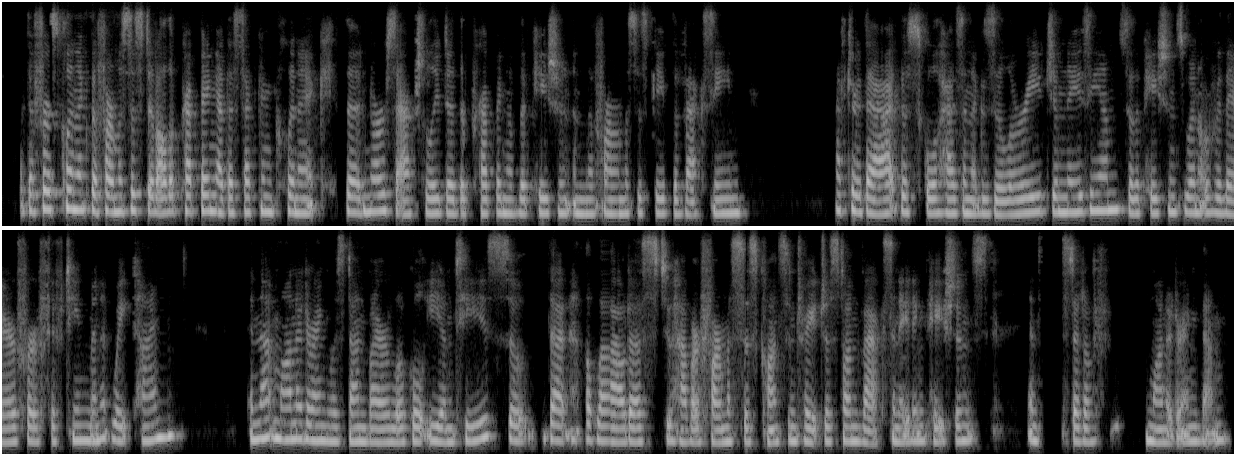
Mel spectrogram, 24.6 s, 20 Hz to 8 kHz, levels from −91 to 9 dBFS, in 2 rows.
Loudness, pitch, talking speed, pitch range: -25 LUFS, 200 Hz, 185 wpm, 190-220 Hz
